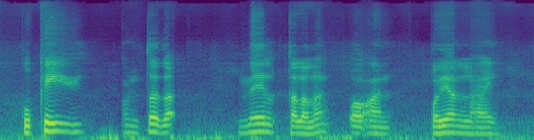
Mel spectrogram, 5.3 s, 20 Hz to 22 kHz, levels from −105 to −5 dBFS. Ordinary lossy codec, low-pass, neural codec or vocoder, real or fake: none; none; codec, 44.1 kHz, 2.6 kbps, DAC; fake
